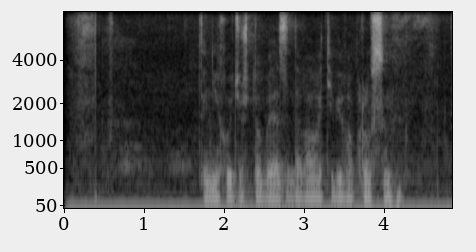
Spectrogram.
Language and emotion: Russian, sad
